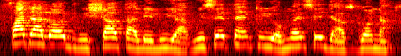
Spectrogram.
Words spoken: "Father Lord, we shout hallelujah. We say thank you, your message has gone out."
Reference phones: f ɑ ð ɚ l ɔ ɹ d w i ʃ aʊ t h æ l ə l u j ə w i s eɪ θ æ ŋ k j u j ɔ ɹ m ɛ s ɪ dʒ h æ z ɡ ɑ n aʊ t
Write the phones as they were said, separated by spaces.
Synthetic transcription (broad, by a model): f ɑ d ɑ l ɔ d w i ʃ aʊ t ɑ l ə l u j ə w i s eɪ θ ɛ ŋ k j u j ɔ m ɛ s ɪ dʒ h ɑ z ɡ ɑ n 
